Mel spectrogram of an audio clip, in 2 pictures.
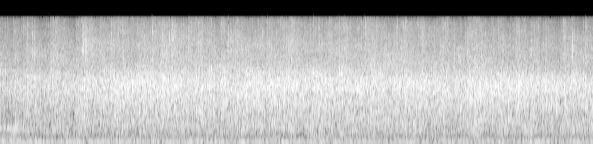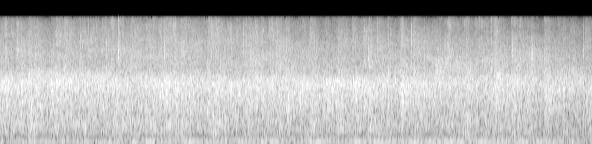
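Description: Sustained applause from a sizable audience, a dense, even wash of clapping that stays steady and fairly loud for the whole stretch, with no voices standing out.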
